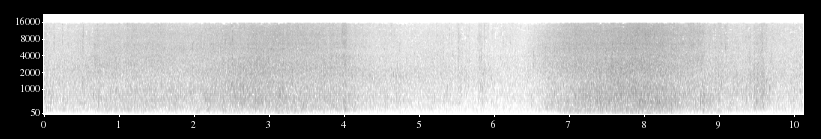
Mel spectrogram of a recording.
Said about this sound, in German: Stell dir vor, dass du dich an einem Ort am Meer befindest und dem Klang der Wellen lauschst. Das Meeresrauschen beruhigt deinen Geist und deinen Körper.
